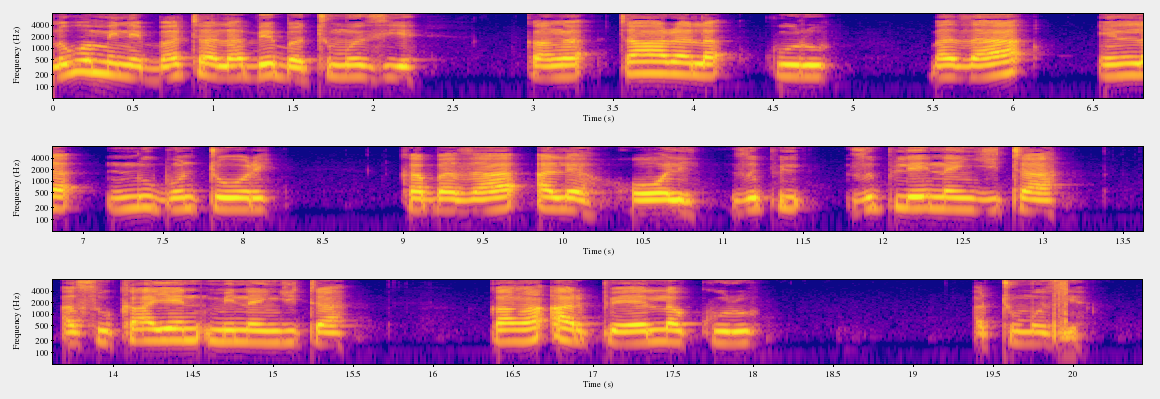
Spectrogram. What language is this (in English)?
Southern Dagaare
